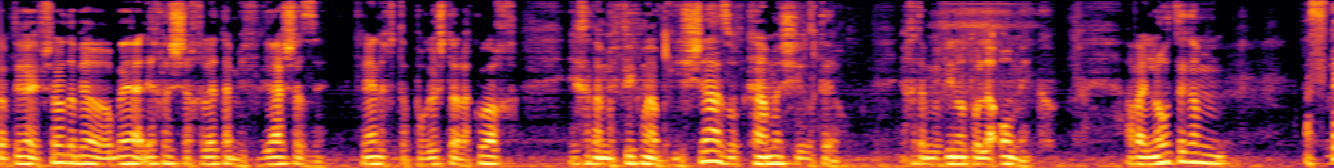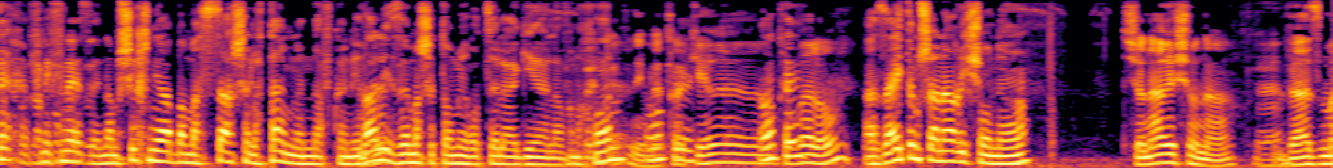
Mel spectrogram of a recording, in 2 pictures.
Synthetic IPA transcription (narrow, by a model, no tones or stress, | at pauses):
avt̪iʁeefʃaʁled̪abeʁaʁbealʔeχle̞ʃaχletamifɡaʃaze̞ | kʰe̞neχʃat̪apo̞ɡeʃet̪alakoaχ | ʔeχat̪amefikmeabɡiʃaːzo̞t̪kamaʃejote̞ʁ | ʔeχat̪amevino̞to̞laʔo̞mek | avalaniloʁot͡seɡam | az̥t̪eχeflifnejzenamʃiχʃniabemasaʃe̞latajmlandafkaniʁalizemaʃe̞to̞miʁo̞t͡seleaɡiaelavnaχonniotlejkeʁokejalomeazajit̪emʃanaʁiʃo̞na | ʃanaʁiʃo̞naveazm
